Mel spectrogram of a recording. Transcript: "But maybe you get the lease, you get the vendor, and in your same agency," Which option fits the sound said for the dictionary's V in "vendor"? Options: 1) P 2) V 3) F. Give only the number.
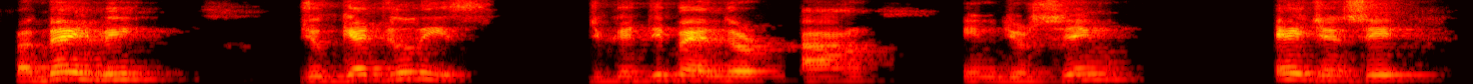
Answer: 1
